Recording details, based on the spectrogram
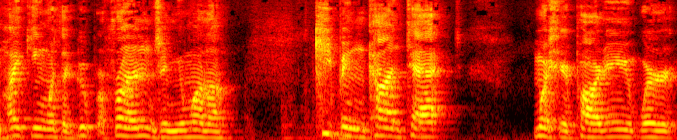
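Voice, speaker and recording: A man giving a casual product demonstration in a halting, repetitive way, explaining as he goes. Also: a little high. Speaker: product reviewer. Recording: echoey room.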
